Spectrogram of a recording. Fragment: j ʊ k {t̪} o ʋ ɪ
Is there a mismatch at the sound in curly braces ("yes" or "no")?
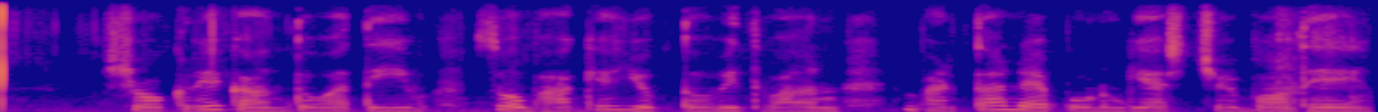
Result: no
